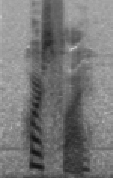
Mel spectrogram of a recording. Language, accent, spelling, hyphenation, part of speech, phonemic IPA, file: English, US, horsefly, horse‧fly, noun, /ˈhoɹsˌflaɪ/, En-us-horsefly.ogg
- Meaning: Any of several medium to large flies, of the family Tabanidae, that suck the blood of mammals (not to be confused with Stomoxys calcitrans, the stable fly, or dog fly)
